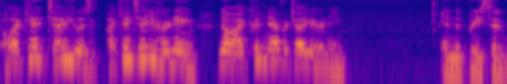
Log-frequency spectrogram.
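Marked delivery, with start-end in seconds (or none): 0.0-3.5 put-on higher-pitched boy pleading to keep a secret; protesting teenage boy. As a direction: play the reluctant boy, pitched up. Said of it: "And the boy said".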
